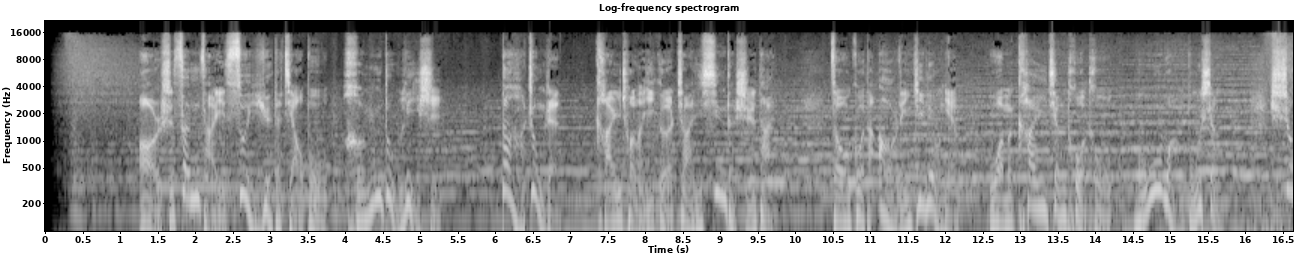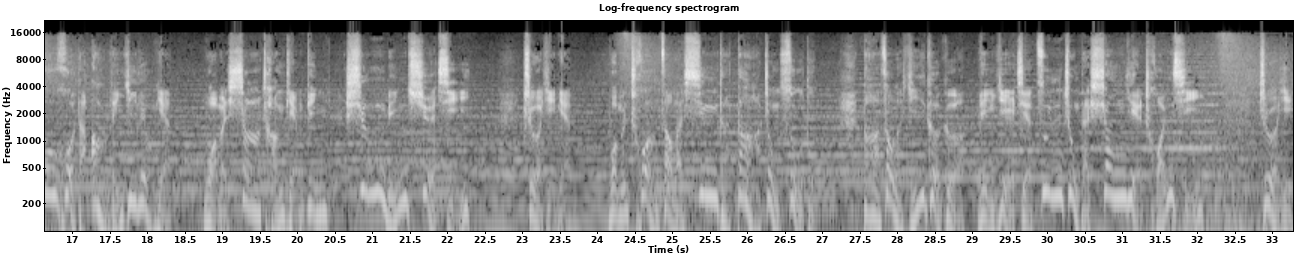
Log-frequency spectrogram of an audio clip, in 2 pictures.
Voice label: 男-专题-大气; 大众 卓越

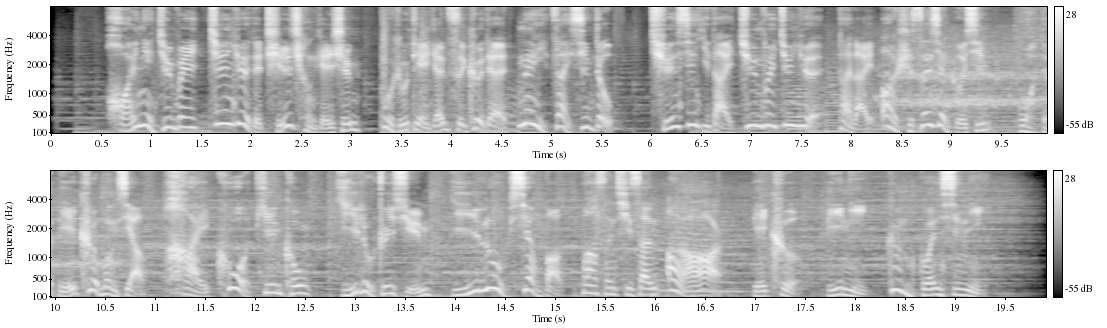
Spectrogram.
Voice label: 男, 广告, 汽车高端时尚; 九江别克

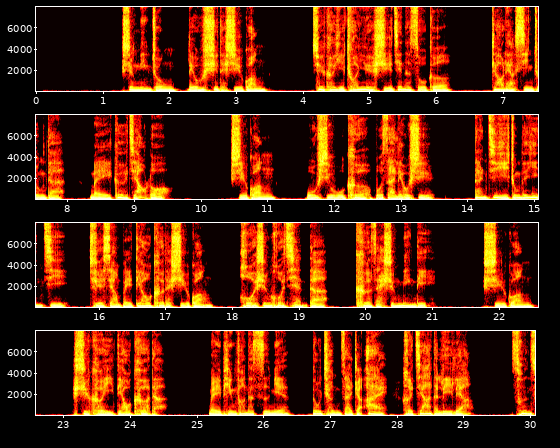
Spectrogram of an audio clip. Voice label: 男 广告; 桃之韵广告

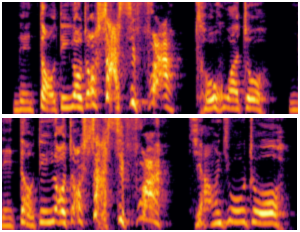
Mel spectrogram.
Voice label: 模仿 山东方言版凶老太

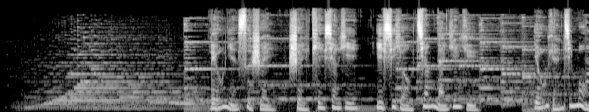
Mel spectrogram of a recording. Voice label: 女3-专题-宣传片, 女; 百花电影节

